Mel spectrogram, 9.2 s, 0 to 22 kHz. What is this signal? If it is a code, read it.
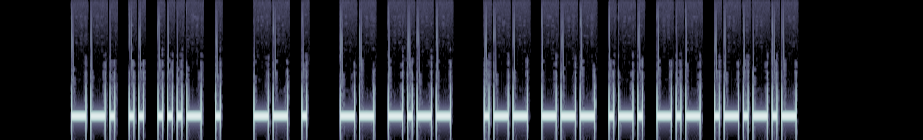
Morse code, heard as a keyed tone, about 25 wpm, 700 Hz. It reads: GIVE ME MY WORK.
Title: Sentences from Top 200 Words 25wpm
